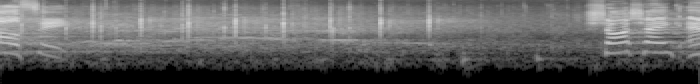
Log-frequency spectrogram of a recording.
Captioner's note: crowd cheering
